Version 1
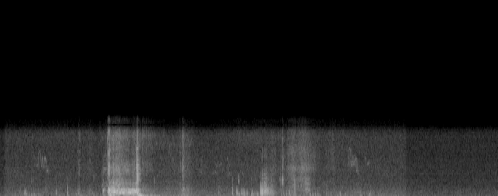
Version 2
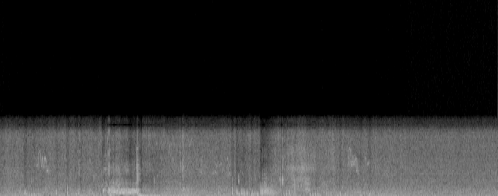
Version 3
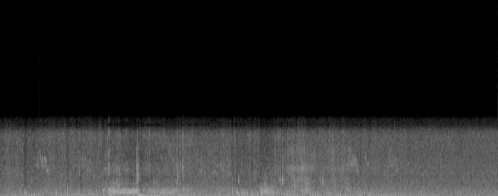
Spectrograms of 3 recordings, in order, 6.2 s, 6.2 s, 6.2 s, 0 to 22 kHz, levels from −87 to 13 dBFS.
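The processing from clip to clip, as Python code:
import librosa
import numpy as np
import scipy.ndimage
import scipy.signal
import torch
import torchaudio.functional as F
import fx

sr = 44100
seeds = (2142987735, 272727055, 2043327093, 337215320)

y1 = fx.env_flatten(x, sr, amount_pct=70)
y1 = y1 * librosa.db_to_amplitude(-1.5)
y2 = y1 + 10.0 ** (-6.5 / 20.0) * np.pad(y1, (int(502 * sr / 1000.0), 0))[:len(y1)]
y2 = y2 * librosa.db_to_amplitude(-7.0)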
